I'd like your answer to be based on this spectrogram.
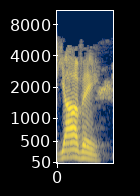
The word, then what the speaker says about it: Yahweh: What's called the Tetragrammaton, the four letters, Yod, He, Vav, He, which we pronounce as Yahweh.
